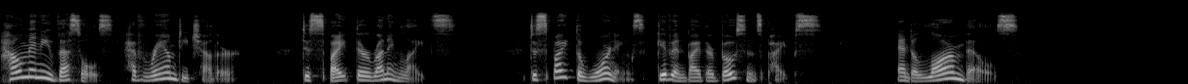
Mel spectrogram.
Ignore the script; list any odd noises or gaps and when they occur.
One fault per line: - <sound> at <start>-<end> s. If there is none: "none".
none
